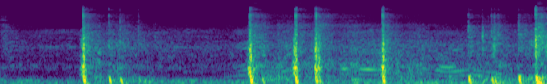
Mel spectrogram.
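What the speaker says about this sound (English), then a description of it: "How is there that many fireworks in those things?" Fireworks bursting during a Fourth of July show in Madison, Wisconsin: a string of sharp, crackling booms arrives in irregular clusters, some close together, over a low murmur of the crowd.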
